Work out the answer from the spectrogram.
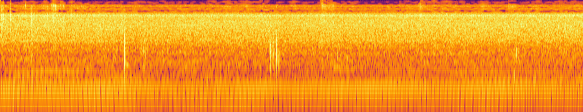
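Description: Steady rushing of a distant waterfall with a low hum under it, and a few faint snaps of footsteps on the dirt slope.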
